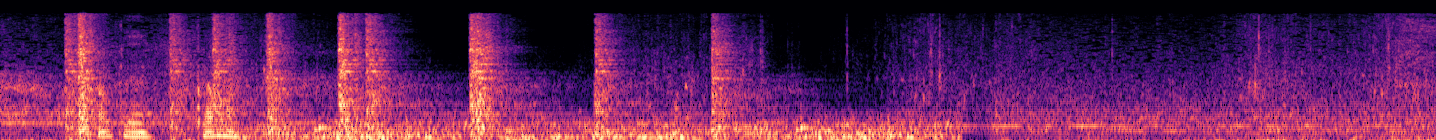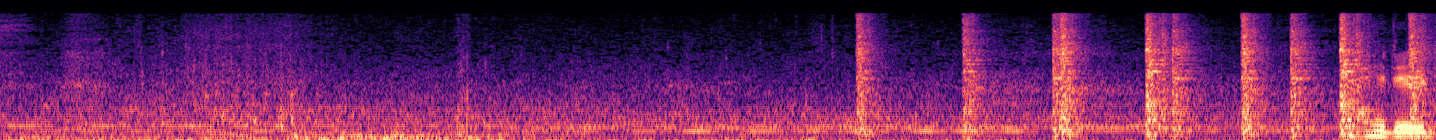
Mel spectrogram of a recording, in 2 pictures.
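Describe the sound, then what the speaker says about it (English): Repeated hammer blows ring out in Skyrim VR as someone hammers on poles, sharp irregular knocks clustered at the start and end, mid-distance over water and ambient game sound. "You're just hammering on poles"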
